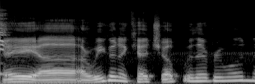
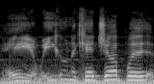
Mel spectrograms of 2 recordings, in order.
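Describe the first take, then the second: First: It is said in a dopey voice. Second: It is said in Lawrence's voice.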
